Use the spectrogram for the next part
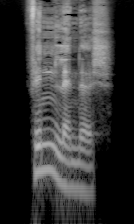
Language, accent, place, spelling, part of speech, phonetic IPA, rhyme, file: German, Germany, Berlin, finnländisch, adjective, [ˈfɪnˌlɛndɪʃ], -ɪnlɛndɪʃ, De-finnländisch.ogg
- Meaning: 1. Finlandic, Finlandish; of or pertaining to Finland or the Finlanders (without reference to any particular ethnicity) 2. synonym of finnisch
